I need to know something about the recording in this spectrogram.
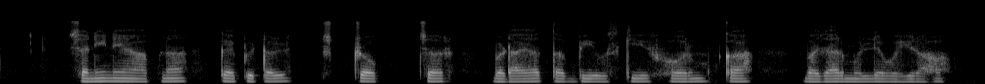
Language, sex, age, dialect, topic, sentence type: Hindi, male, 18-24, Marwari Dhudhari, banking, statement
